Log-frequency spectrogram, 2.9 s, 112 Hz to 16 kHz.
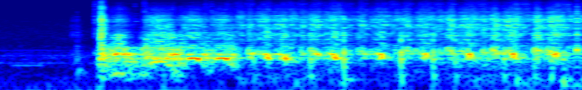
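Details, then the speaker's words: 2018 Ford Focus SE parts car with suspected water in a cylinder, plugs reinstalled after blowing out fuel-smelling fluid; engine spins over at an even rhythm but never fires or picks up speed; owner suspects a drained battery; engine-fault message displayed. "it's trying but oh it's not trying anymore maybe I killed the battery too much"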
